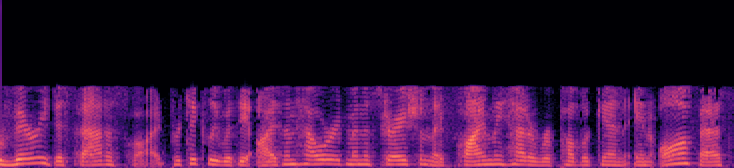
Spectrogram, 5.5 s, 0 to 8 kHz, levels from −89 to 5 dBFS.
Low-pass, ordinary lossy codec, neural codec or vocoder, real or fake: 7.2 kHz; AAC, 16 kbps; codec, 16 kHz in and 24 kHz out, 1 kbps, XY-Tokenizer; fake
